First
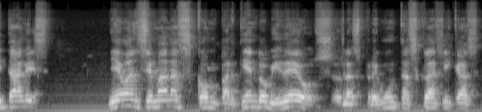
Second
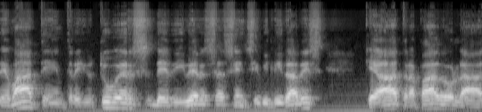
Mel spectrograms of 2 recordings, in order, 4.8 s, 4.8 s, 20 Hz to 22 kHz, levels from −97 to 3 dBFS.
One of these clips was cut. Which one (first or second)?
first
